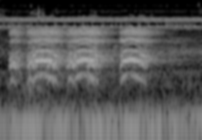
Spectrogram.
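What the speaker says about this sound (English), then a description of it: "And that's the crow." A crow caws three times in a steady sequence, harsh and moderately distant, against a quiet outdoor background with a low steady hum.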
